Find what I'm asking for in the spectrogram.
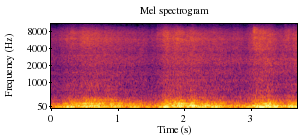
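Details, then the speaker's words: Turbo 6.0 AWD Silverado first fire-up, tune not yet updated; low uneven rumble surging and sagging every second or two, hunting and barely holding idle, stalling; needs a tune before it will idle. "oh oh it was it idled for a second there I want to have it idling so that I can check the transmission fluid but I'm going to have to get a tune in it first"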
